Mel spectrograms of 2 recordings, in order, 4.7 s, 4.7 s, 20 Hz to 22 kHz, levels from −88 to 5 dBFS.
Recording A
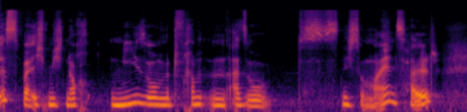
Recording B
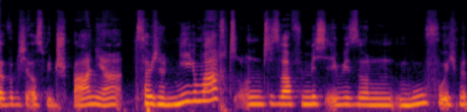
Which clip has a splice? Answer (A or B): B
